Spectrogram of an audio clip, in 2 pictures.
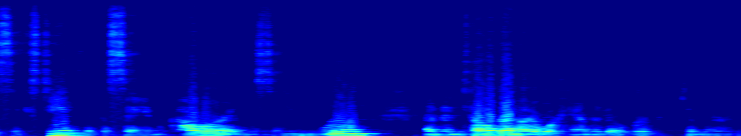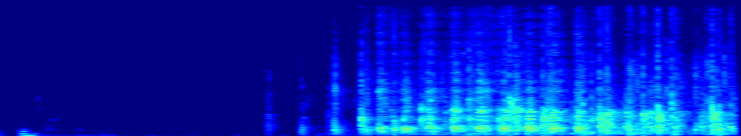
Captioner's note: clapping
